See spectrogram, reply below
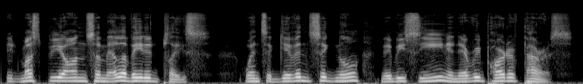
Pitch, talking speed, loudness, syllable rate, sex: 145 Hz, 195 wpm, -18 LUFS, 5.6 syllables/s, male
